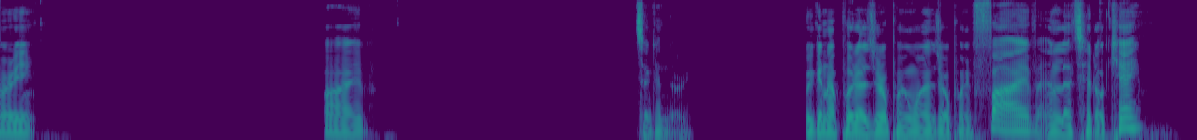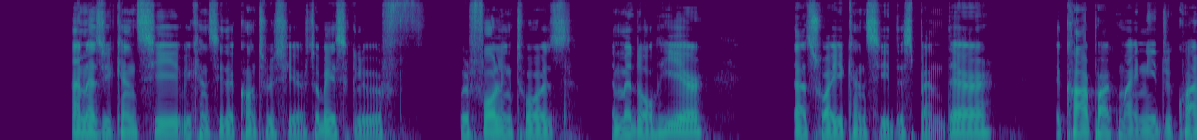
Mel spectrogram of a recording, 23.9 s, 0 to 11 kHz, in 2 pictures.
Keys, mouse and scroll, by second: 0.7-2.1 scroll down 1, 2.1 click, 4.4 scroll down 1, 5.9 click, 11.9-12.4 scroll up 1, 12.4-13.0 scroll down 2, 12.7 middle click, 13.8 middle click, 14.2 scroll up 1, 14.8 middle click, 18.3 scroll down 1, 18.5 middle click, 19.2 scroll up 1, 19.6 scroll down 1, 19.7 middle click, 21.2 scroll down 1, 21.4 middle click, 22.3-22.6 scroll up 1.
